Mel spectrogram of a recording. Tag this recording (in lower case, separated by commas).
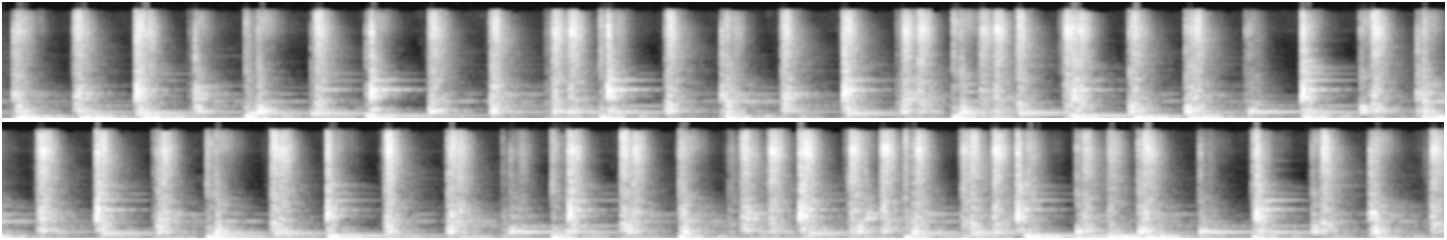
music, percussion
